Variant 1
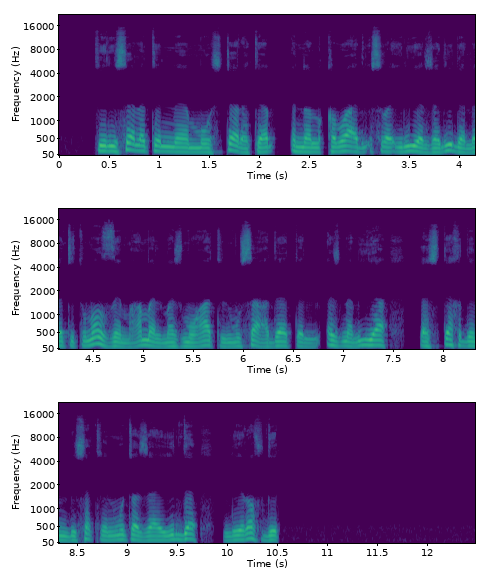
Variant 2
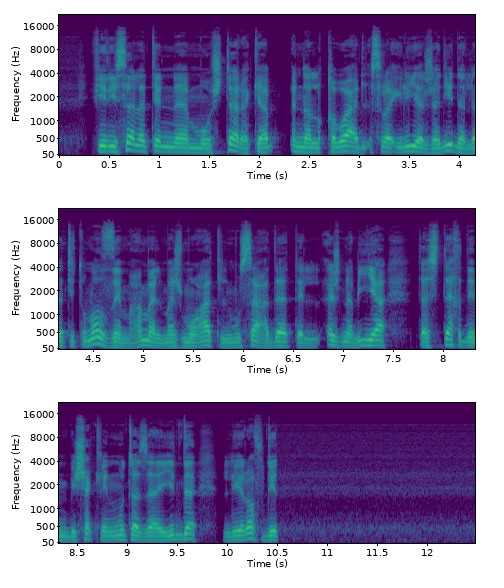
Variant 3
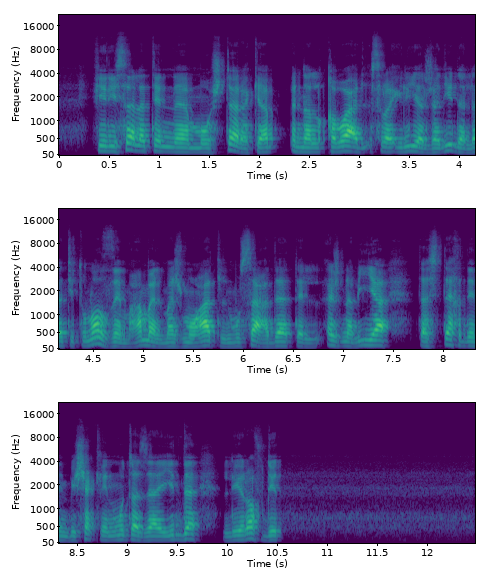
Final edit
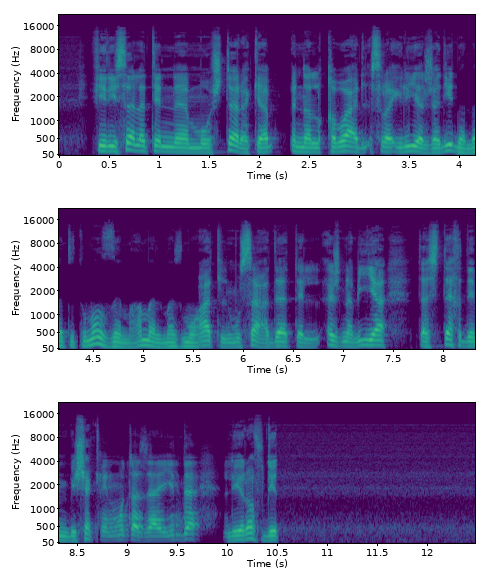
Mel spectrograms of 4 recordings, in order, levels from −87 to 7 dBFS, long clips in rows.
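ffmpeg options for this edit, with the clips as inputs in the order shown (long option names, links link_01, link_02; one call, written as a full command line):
ffmpeg -i take0.wav -i take1.wav -i take2.wav -filter_complex "[1:a]asplit=3[link_01][link_02][link_03];[link_01]atrim=end=3.982[link_04];[0:a]atrim=start=3.978:end=5.562[link_05];[link_02]atrim=start=5.558:end=8.712[link_06];[2:a]atrim=start=8.708:end=10.012[link_07];[link_03]atrim=start=10.008[link_08];[link_04][link_05]acrossfade=duration=0.004:curve1=hsin:curve2=hsin[link_09];[link_09][link_06]acrossfade=duration=0.004:curve1=hsin:curve2=hsin[link_10];[link_10][link_07]acrossfade=duration=0.004:curve1=hsin:curve2=hsin[link_11];[link_11][link_08]acrossfade=duration=0.004:curve1=hsin:curve2=hsin" out.wav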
